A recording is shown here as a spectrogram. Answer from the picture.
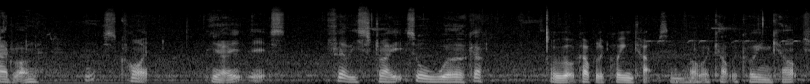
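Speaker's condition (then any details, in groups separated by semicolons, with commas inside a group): No condition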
